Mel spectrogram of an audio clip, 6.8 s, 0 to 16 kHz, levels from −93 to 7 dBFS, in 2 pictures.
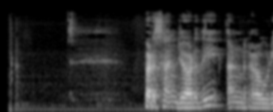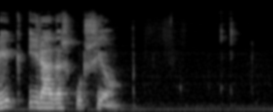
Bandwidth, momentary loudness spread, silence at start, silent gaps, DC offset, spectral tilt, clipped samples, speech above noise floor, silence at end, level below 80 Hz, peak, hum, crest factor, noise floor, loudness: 11 kHz; 19 LU; 0.1 s; none; under 0.1%; -4 dB/octave; under 0.1%; 46 dB; 2 s; -74 dBFS; -4 dBFS; none; 26 dB; -71 dBFS; -25 LUFS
